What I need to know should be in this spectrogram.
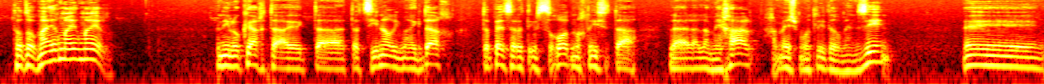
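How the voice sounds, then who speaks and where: Speaking in an interview, a man in his seventies from Israel shares wartime memories in a low, rough, gravelly, darkish voice. His telling is vivid, and he mimics the people he quotes.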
